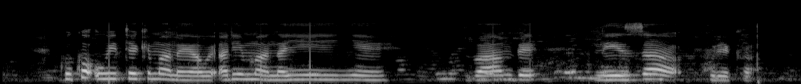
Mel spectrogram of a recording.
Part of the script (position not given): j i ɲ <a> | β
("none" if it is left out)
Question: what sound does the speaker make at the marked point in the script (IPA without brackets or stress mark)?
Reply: e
